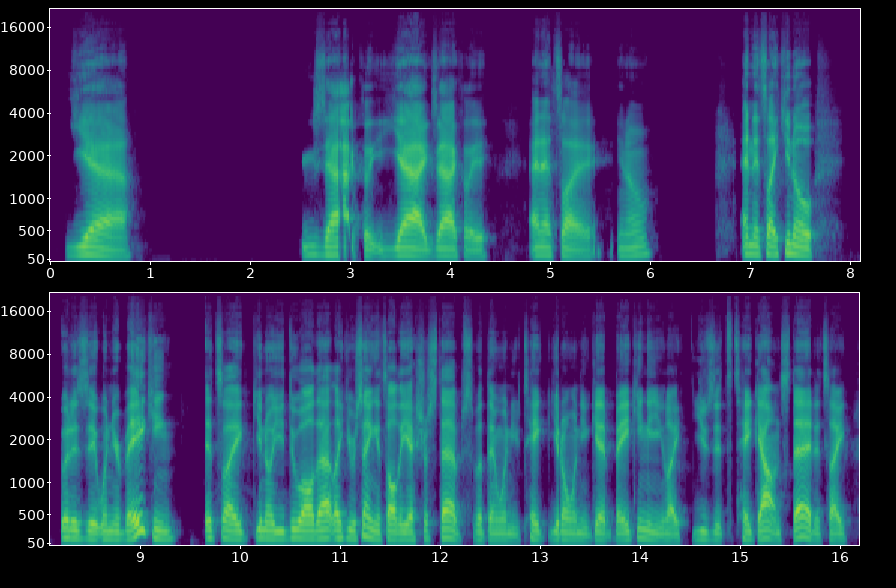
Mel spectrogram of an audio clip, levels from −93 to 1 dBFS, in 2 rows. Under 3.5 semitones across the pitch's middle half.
Yes: average, 2.7 semitones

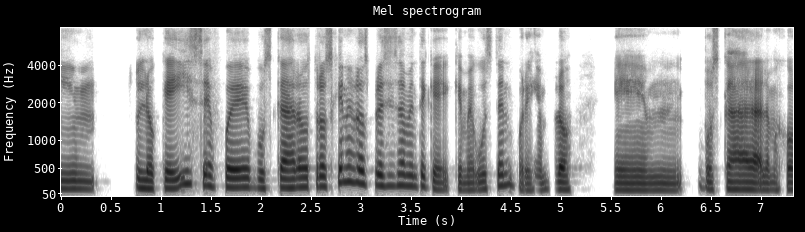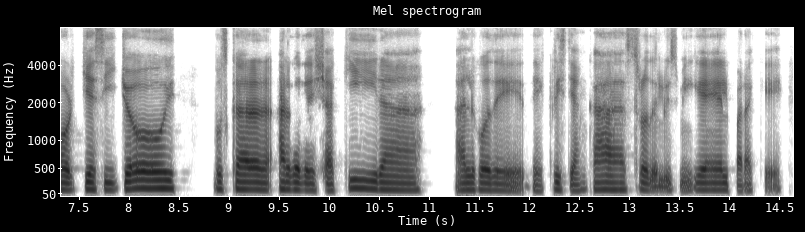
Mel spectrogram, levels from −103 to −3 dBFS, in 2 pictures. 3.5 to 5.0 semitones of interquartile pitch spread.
Yes: average, 3.8 semitones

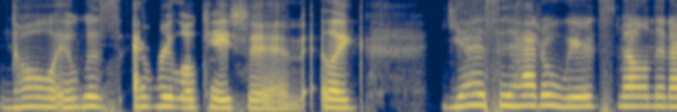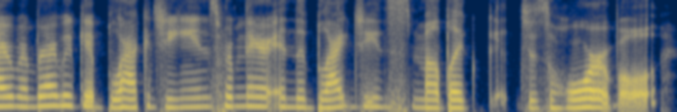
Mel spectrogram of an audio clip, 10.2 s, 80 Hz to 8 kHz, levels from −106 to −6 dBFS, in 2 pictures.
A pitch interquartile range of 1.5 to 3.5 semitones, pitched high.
Yes: narrow, 2.6 semitones; high, 230 Hz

